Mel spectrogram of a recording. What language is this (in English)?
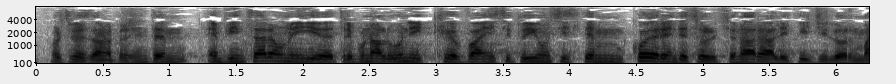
Romanian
